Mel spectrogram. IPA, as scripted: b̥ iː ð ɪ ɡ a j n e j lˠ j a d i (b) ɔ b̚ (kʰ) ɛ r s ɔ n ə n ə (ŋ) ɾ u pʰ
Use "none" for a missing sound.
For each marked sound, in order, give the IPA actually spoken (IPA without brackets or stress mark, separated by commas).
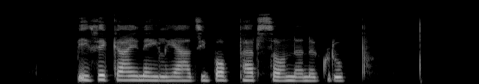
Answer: b, pʰ, ɡ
